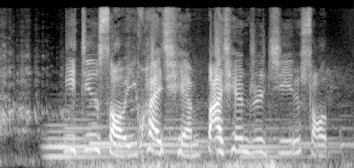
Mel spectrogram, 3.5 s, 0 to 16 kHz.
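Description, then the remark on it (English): A flock of turkeys on Lu Man's farm, where 8,000 turkeys were raised in 2013, gobbles in loud, overlapping bursts of warbling calls, several rising and falling in quick succession, with a steady low drone of other birds beneath. “In 2013, Lu Man and her husband raised 8,000 turkeys, but what they reaped was not profits and joy.”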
